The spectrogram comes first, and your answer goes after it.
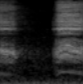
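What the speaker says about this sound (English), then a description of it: "as soon as you see a crow, you're all excited" A crow caws twice, close by and clear, with a brief gap between the harsh calls and no voices over them.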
